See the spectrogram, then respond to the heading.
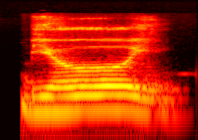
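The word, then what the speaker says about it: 病院: Byoin. Hai, bagus. Byoi. Ya, bunyi panjang.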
